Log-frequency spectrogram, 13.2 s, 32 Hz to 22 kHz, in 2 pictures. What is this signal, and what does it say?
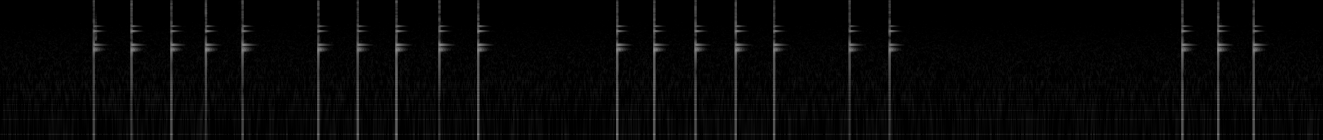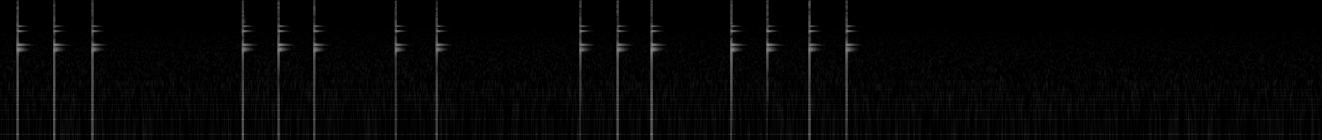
Tap code, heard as taps on glass, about 5 knocks a second. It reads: ZW NMO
